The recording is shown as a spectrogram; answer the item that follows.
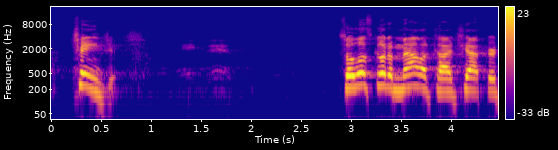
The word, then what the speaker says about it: Malachi: me at one time that it was not mulashi it was Malachi but I don't think it really matters how you pronounce it and this is a word from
